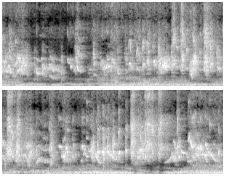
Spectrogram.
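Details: In the morning a pet parrot gives short high chirps and whistled notes, repeated irregularly over a steady murmur of background noise.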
